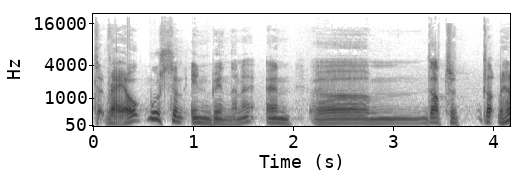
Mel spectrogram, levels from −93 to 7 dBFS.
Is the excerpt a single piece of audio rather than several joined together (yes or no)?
no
